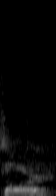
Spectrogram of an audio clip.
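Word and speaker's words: tsar: sense with one of the C's okay it's pronounce Zar okay it comes from the Latin word Caesar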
